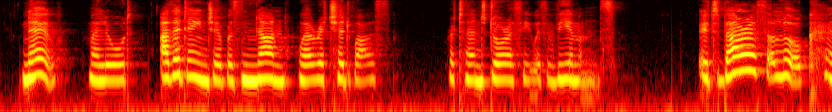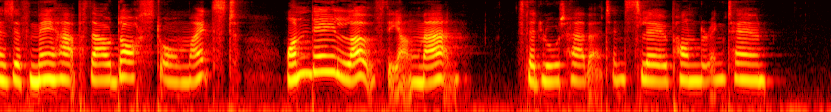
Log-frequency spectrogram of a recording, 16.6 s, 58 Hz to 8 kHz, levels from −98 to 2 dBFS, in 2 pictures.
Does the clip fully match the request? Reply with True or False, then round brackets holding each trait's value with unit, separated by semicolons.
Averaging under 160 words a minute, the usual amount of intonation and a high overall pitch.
False (135 wpm; 2.0 semitones; 245 Hz)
